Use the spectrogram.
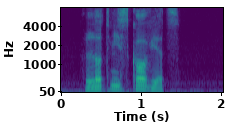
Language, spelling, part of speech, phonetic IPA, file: Polish, lotniskowiec, noun, [ˌlɔtʲɲiˈskɔvʲjɛt͡s], Pl-lotniskowiec.ogg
